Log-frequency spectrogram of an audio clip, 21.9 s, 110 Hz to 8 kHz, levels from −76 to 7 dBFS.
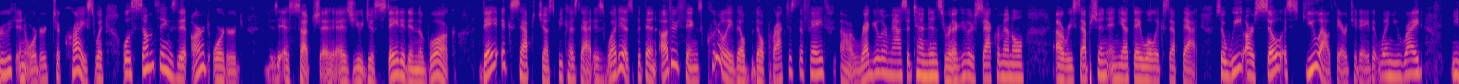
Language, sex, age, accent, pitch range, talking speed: English, female, 40-59, American, 135-185 Hz, 180 wpm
